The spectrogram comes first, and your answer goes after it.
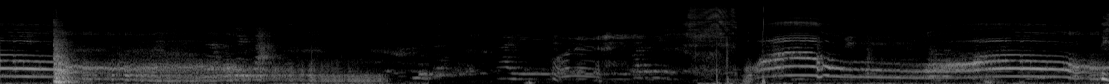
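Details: Cat in a cute cat compilation, with human speech mixed in. A long, droning cry opens the scene, chatter follows, then loud, stretched, wailing meows rise and fall near the end.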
